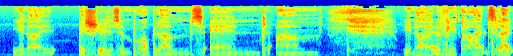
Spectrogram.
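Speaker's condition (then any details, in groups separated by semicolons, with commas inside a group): Tracheostomy and scarred vocal cord, laryngeal cysts, surgical vocal cord scarring; congenital laryngeal cysts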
